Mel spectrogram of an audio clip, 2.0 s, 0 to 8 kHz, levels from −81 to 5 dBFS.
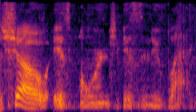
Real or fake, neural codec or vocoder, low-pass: fake; vocoder, 22.05 kHz, 80 mel bands, HiFi-GAN; 7.2 kHz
